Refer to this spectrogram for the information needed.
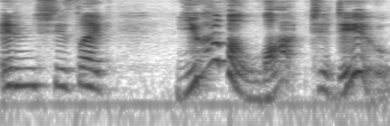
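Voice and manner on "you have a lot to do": very serious, slow delivery. Retelling Mom's blunt remark about the work left: imitating Mom, dead serious. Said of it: "Dead, dead serious".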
